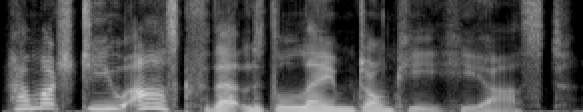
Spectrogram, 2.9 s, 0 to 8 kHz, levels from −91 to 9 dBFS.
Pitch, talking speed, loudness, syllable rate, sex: 215 Hz, 245 wpm, -19 LUFS, 5.2 syllables/s, female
